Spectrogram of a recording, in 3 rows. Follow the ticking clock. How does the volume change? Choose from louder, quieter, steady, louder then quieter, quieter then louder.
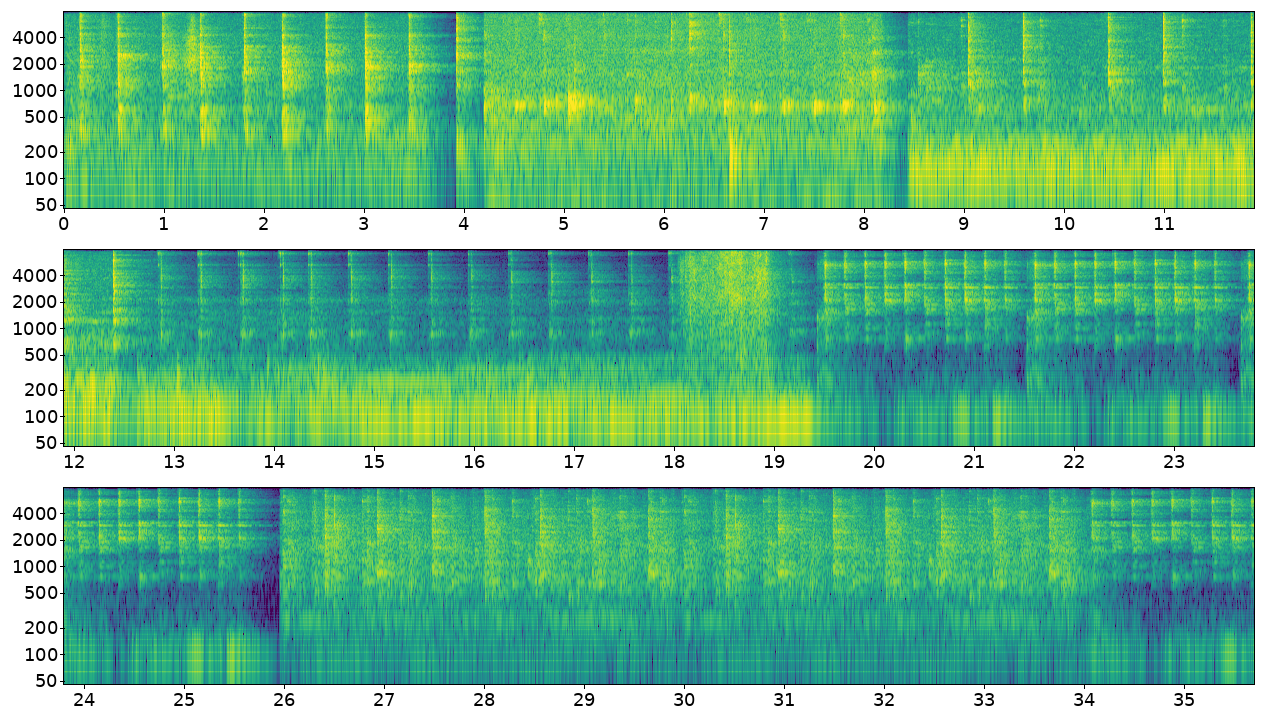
quieter.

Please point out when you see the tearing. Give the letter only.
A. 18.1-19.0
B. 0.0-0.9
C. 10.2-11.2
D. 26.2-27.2
A.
